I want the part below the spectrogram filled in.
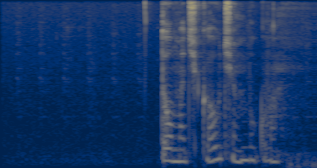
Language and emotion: Russian, neutral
